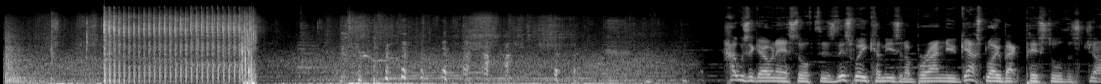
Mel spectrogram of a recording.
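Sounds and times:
airsoft pistol full-auto burst: 1.0s - 2.6s
man laughing: 3.4s - 7.0s.

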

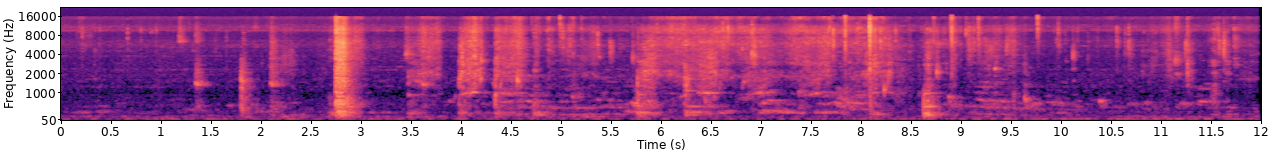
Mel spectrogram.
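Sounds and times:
spatula scraping and stirring: 3.5s - 12.0s.

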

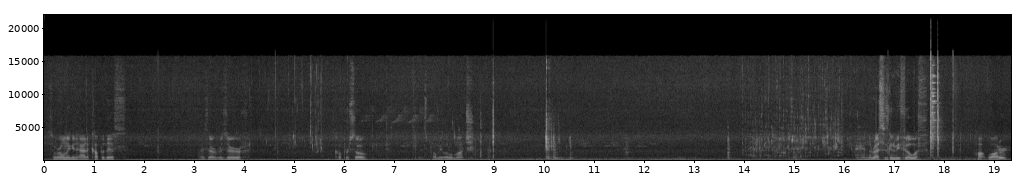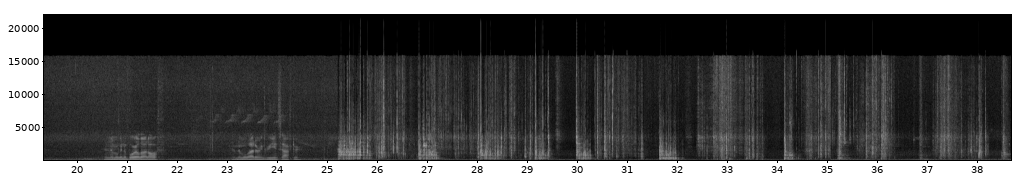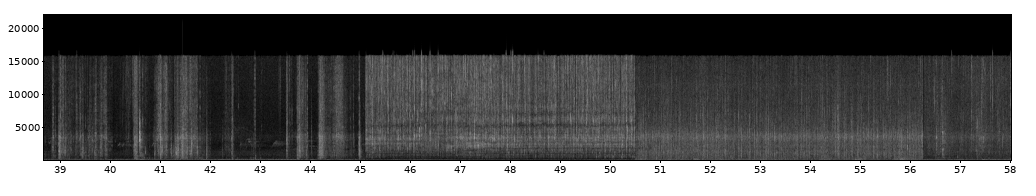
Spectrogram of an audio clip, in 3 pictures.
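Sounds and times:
vegetables dropped into metal pot: 10.0s - 10.6s, 25.2s - 45.7s.

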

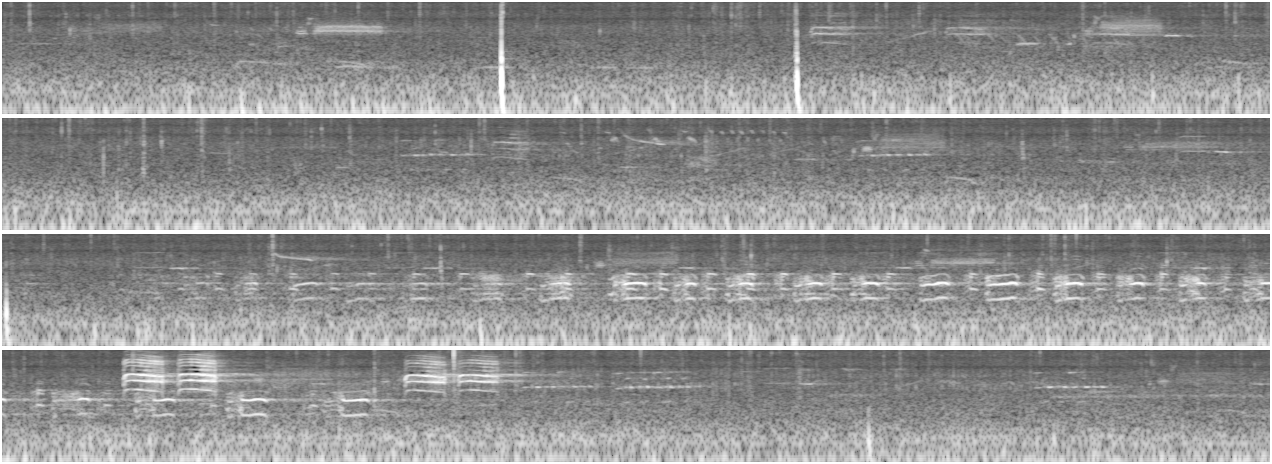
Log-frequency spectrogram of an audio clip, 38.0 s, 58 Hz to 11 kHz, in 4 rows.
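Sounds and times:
high goose calls: 20.2s - 32.3s
geese honking: 20.4s - 31.4s.

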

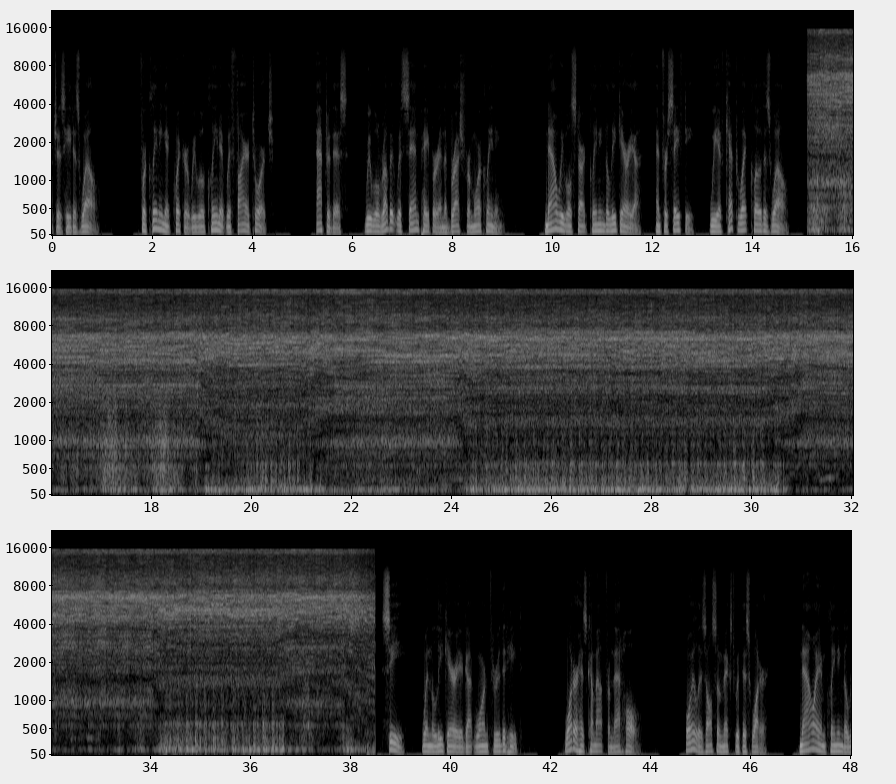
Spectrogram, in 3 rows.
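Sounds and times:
torch flame hissing: 15.1s - 38.5s.

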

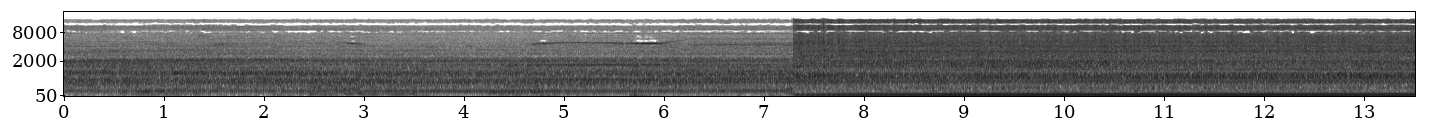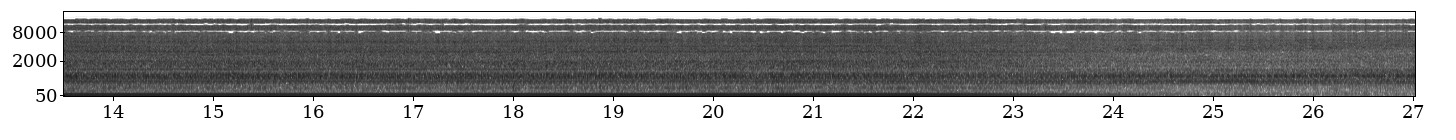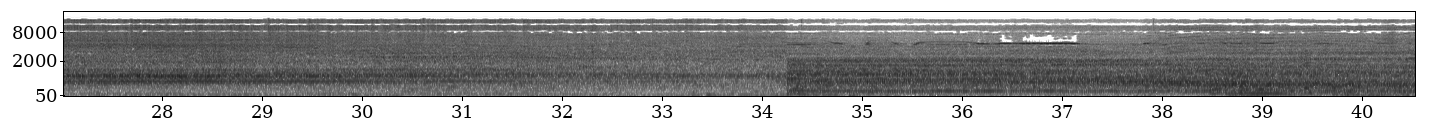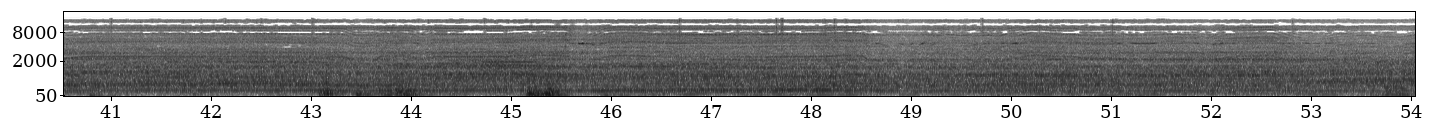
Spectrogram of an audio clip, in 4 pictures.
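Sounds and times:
engine-like low hum: 0.0s - 54.0s
mechanical whine: 0.0s - 54.0s.

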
